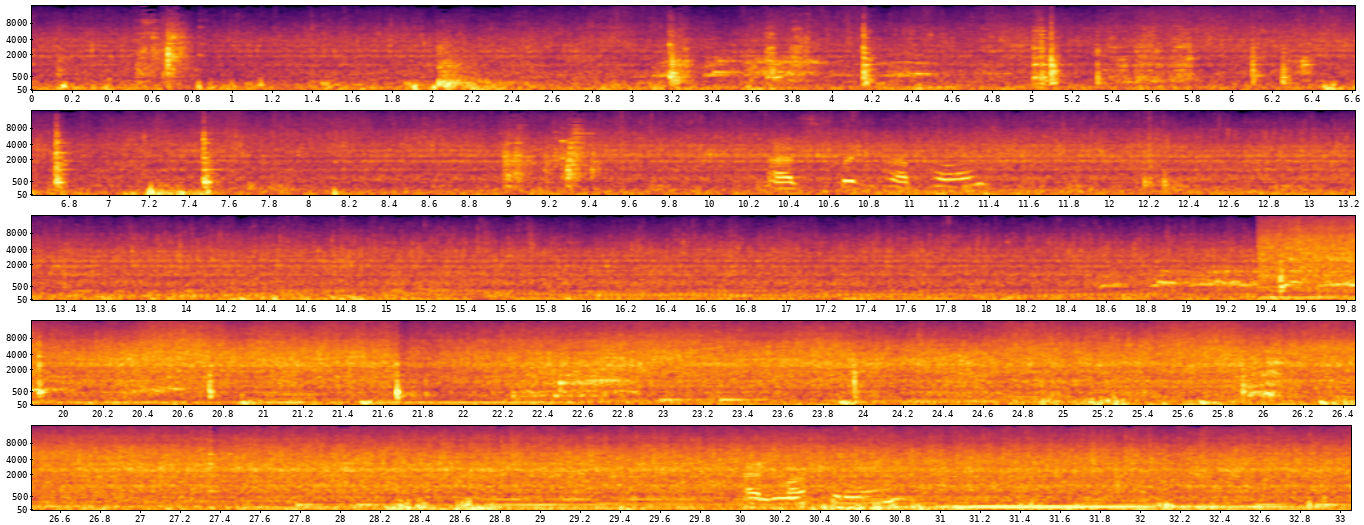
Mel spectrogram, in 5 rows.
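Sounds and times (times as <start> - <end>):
food sizzling in a pan: 0.0 - 33.0
knocks of food being stirred: 2.6 - 7.8.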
